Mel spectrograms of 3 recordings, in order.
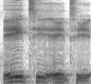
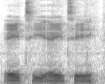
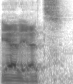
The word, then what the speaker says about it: AT-AT: go forward oh jax just is saying it's pronounced a-t-a-t actually it is jax's it is pronounced a-t-a-t i just like to call them at-ats because every time you say at one guy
